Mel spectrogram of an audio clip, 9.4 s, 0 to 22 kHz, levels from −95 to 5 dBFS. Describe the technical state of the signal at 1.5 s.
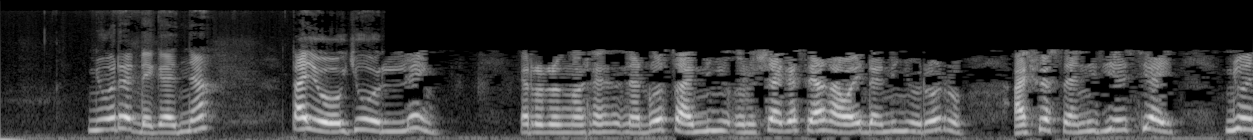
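At 1.5 s the speech signal is intact, with no audible technical fault at that point.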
